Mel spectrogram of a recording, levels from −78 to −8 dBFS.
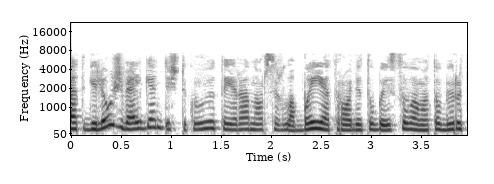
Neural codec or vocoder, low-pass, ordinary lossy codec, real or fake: none; 7.2 kHz; MP3, 32 kbps; real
